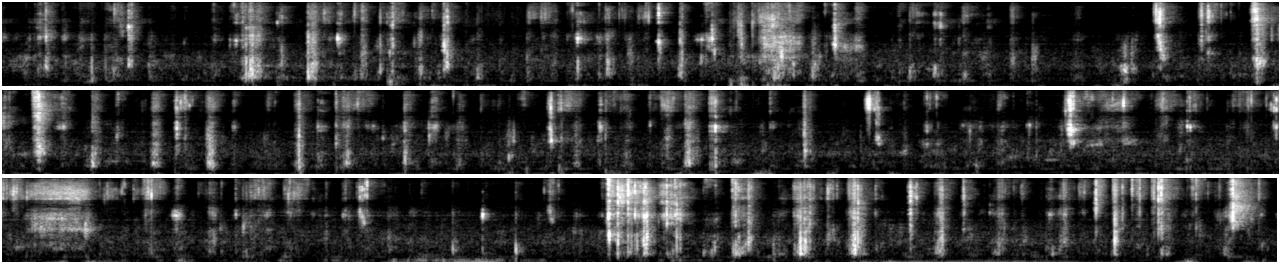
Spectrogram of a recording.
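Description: A person chewing and biting crunchy food close to the microphone: a steady run of sharp crunches and mouth sounds, growing denser near the end.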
